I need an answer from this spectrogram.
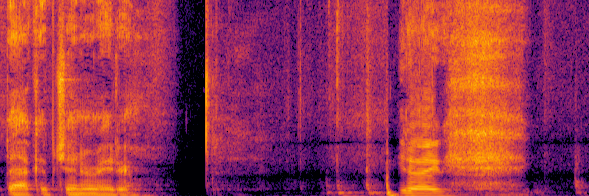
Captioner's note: pause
